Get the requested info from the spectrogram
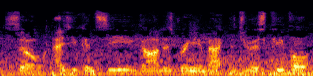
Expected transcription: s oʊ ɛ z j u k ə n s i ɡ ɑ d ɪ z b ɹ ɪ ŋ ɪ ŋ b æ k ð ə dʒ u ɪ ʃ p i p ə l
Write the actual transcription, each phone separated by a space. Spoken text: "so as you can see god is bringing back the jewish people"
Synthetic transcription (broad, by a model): s oʊ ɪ z j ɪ k ə n s i ɡ ɑ d ɪ z b ɹ ɪ ŋ ɪ ŋ b æ k ð ə dʒ u ɪ ʃ p i p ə l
